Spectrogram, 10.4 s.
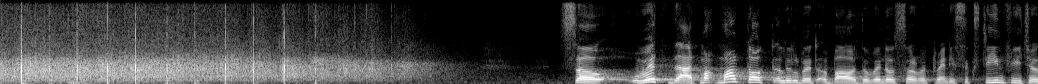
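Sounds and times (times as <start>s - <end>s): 
audience applause: 0.0s - 4.4s
speech: 5.8s - 10.3s.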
